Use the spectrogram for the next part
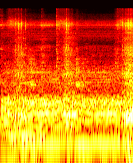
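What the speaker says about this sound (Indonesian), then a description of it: "kita jahit bagian segitiganya" A sewing machine stitches the triangle of a blazer pocket flap, a rapid, steady mechanical whir with short pauses and restarts, close up and without talk.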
